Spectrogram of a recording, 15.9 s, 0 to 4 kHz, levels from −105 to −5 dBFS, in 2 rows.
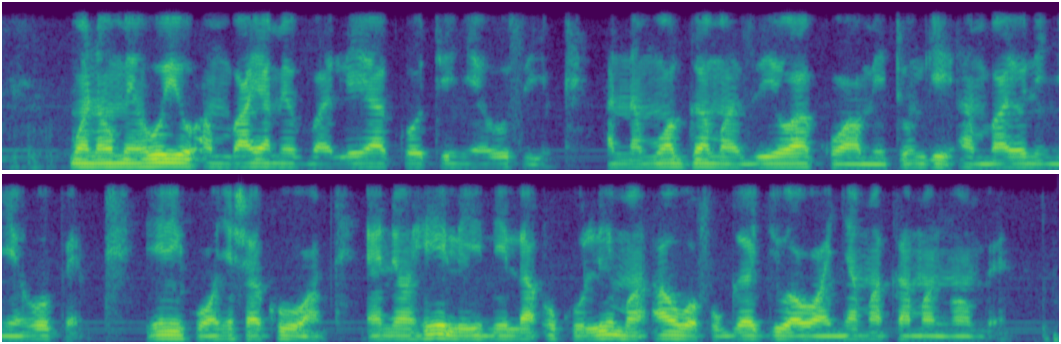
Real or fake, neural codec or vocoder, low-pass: real; none; 3.6 kHz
